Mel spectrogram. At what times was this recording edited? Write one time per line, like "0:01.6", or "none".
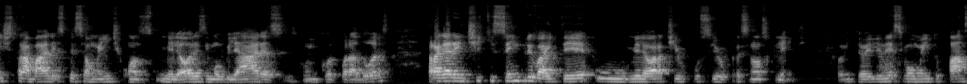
0:01.2
0:08.4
